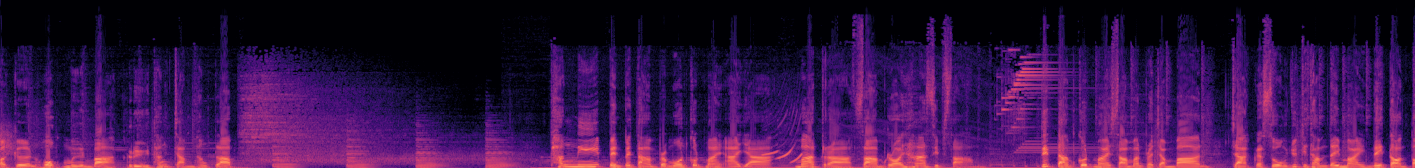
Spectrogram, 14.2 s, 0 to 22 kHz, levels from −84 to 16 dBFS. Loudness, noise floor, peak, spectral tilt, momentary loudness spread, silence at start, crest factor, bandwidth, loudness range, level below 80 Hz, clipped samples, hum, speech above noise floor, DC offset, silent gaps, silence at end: -13 LUFS; -36 dBFS; 0 dBFS; -5 dB/octave; 16 LU; 0 s; 14 dB; 20 kHz; 7 LU; -34 dBFS; 0.2%; none; 23 dB; under 0.1%; none; 0 s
